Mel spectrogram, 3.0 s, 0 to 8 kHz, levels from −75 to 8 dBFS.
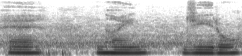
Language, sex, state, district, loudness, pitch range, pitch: Hindi, male, Haryana, Rohtak, -14 LUFS, 120-125 Hz, 120 Hz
